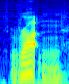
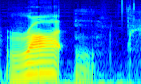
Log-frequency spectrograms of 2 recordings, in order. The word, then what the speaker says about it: rotten: and bow talks and rotten is a funny case where the t's don't make a sound at all rotten this is because when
